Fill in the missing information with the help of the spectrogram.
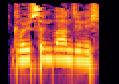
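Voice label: "größenwahnsinnig", German; adjectives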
